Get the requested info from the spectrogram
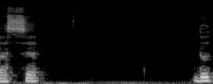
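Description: A man's voice reading a Pali passage breaks off at the start of a phrase. A pause of about a second and a half follows, holding only faint room tone and a small click, and then the voice resumes near the end.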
